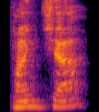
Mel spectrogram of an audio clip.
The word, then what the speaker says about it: Panca: Then there's Pancha, Panca. The C we pronounce it like CH, even though there's no H.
